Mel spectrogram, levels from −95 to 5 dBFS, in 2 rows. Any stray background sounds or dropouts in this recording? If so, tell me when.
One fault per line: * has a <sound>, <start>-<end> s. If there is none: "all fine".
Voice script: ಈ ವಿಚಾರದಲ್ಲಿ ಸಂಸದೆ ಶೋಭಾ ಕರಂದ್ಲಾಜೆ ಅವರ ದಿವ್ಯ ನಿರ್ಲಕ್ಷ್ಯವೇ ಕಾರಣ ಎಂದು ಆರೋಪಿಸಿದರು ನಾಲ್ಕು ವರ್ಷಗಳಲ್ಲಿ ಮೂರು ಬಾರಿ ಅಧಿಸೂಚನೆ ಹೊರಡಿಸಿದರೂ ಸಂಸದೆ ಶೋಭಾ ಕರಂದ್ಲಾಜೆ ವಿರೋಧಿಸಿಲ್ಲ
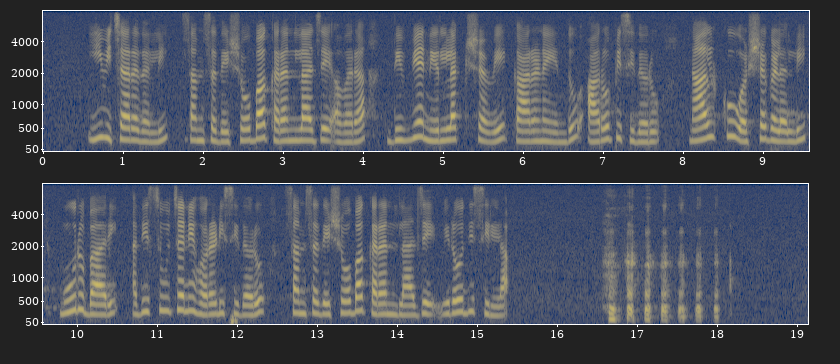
* has a laugh, 16.6-18.1 s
